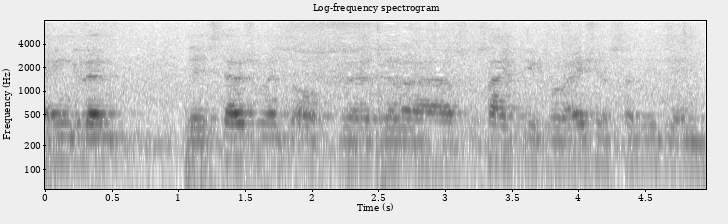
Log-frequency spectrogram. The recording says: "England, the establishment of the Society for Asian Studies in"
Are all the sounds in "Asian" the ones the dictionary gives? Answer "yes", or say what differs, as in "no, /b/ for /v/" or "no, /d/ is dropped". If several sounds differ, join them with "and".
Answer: no, /ʃ/ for /ʒ/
